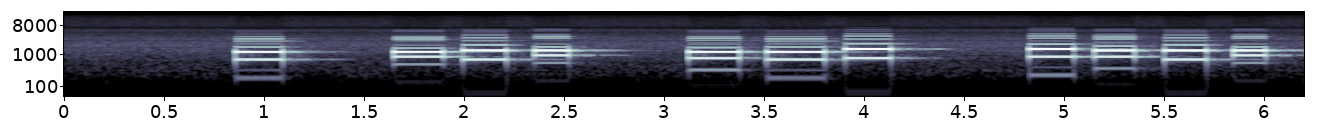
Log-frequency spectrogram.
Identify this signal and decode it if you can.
DTMF, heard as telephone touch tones, dialled by hand, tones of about 230 ms. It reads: 1 720 416 9820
